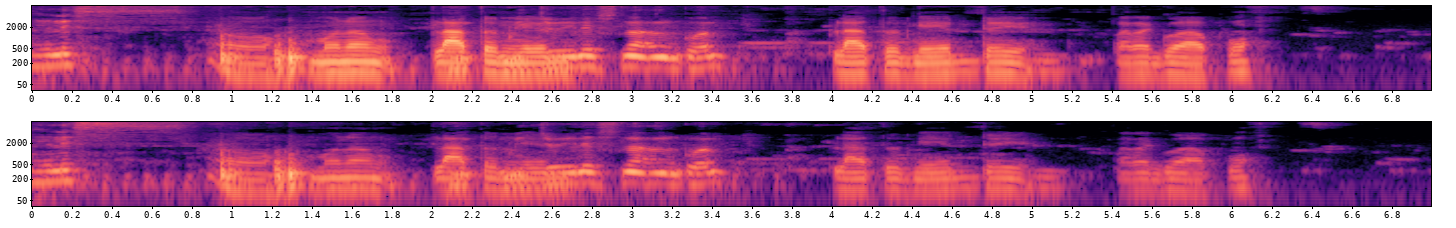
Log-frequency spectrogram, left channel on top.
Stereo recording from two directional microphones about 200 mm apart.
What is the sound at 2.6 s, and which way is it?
Speech, 40° left (ahead or behind).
